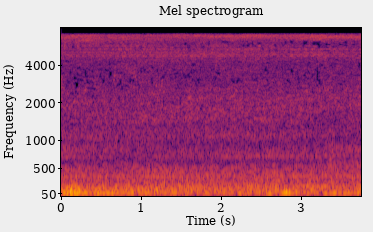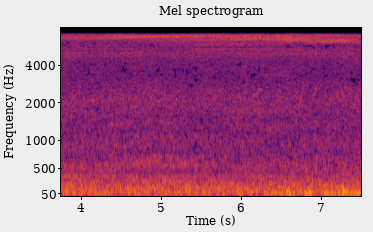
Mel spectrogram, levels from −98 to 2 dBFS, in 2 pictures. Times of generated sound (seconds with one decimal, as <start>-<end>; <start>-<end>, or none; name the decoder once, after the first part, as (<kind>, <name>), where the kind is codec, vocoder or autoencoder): 0.0-3.3 (vocoder, BigVGAN v2); 4.1-6.4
